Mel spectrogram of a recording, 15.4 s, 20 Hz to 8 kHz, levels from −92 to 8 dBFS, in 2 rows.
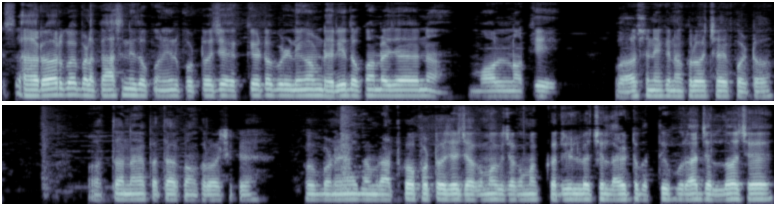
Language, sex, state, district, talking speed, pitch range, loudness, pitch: Angika, male, Bihar, Bhagalpur, 175 wpm, 115-125 Hz, -17 LUFS, 120 Hz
